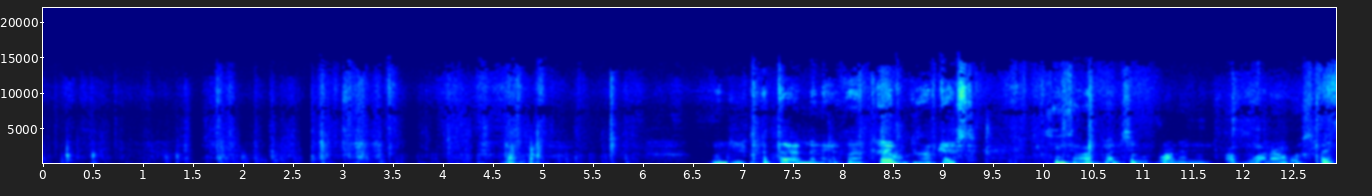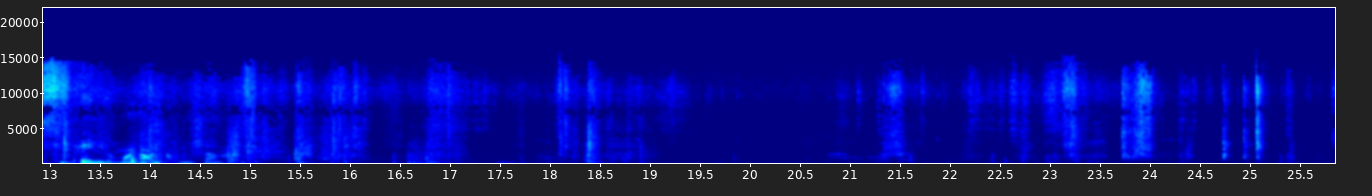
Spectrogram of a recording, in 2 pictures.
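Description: Small objects clatter and knock as they are handled.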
